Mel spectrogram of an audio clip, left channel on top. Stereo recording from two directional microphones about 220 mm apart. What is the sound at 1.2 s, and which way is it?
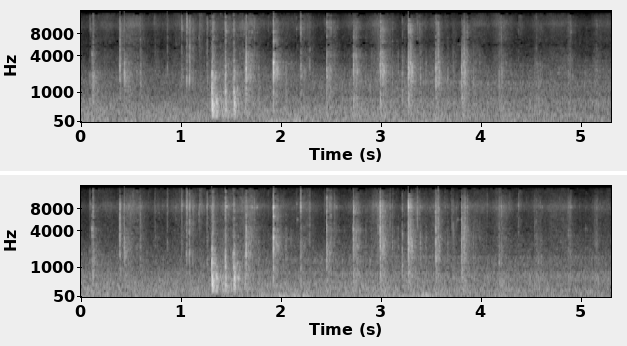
Crushing, 50° right (ahead or behind).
